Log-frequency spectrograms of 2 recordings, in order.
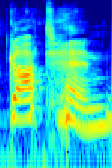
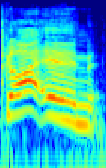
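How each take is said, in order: First: The T sound is clearly and crisply released. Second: The T sound is swallowed, not clearly released. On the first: The speaker calls it right. "It's gotten" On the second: The speaker calls it wrong. "It's not gotten"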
